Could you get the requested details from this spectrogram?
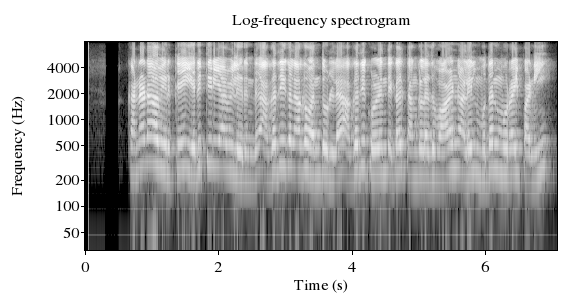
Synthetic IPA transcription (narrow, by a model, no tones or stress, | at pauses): kɐnɐɽaːʋɪrkɐɛɾɪt̪ːɪɾɪjaːʋɪlɪɾɯnd̪ɯɐɣɐðɪɣɐɭaːɣɐʋɐnd̪ɯɭːɐːɣɐðikʊɻɐnd̪ɐɪɣɐɭt̪ɐŋɡɐɭɐðɯʋaːɻnaːɭɪlmʊðɐnmʊrɐɪpːɐɳi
